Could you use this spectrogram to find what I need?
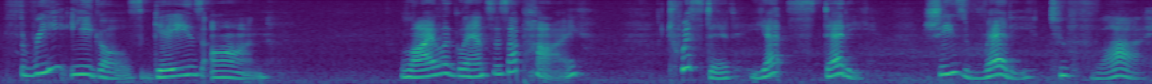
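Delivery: loud, slow picture-book reading; story reading. Acted. Teacher reading the eagle page aloud, storytelling voice.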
